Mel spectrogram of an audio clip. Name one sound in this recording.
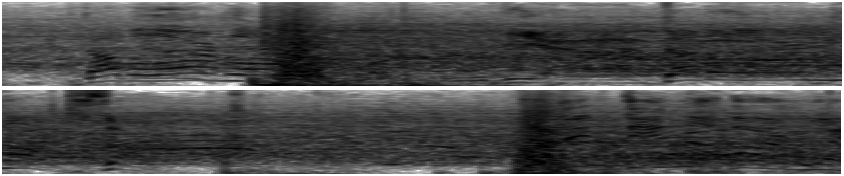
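Heavy bodies slam hard onto a wrestling ring mat.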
